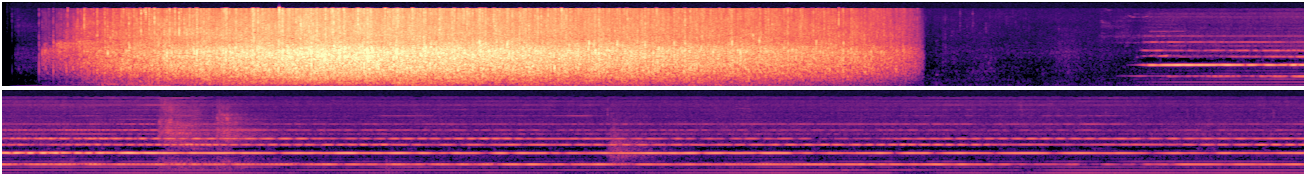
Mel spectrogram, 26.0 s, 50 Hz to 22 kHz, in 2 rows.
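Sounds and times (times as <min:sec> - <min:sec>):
audience applauding: 0:00.4 - 0:09.2.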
